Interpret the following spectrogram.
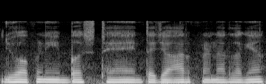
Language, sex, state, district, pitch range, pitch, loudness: Garhwali, male, Uttarakhand, Tehri Garhwal, 105-110 Hz, 105 Hz, -15 LUFS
